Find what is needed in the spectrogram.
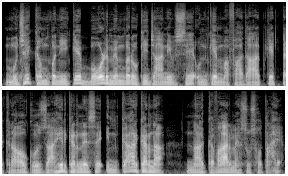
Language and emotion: Urdu, disgusted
